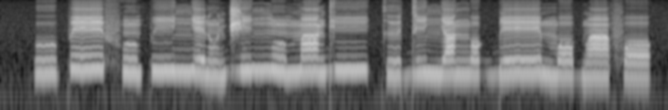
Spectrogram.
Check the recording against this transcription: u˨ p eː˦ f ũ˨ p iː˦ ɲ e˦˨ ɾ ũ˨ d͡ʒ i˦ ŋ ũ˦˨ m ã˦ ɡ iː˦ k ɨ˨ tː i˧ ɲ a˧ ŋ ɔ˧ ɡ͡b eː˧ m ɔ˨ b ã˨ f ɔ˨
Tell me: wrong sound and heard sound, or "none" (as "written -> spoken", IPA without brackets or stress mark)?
tː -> d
